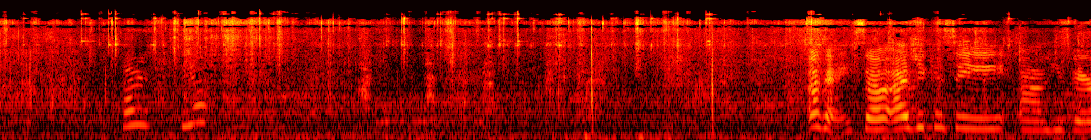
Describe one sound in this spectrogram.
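A woman talks to a dog in a high, coaxing voice.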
